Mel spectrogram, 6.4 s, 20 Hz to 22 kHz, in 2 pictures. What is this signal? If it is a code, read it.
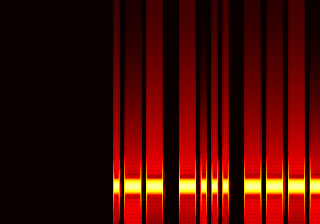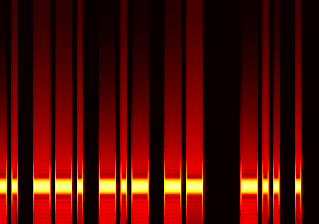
Morse code, heard as a keyed tone, about 22 wpm, 700 Hz. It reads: WB9GKM DE
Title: USA Callsign DE Callsign - 6 Characters - 22wpm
